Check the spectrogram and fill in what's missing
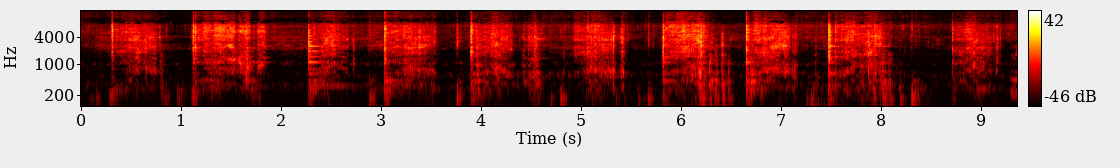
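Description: A spoon stirs and scrapes potatoes coated in spice paste in a pan for potato dum, in repeated rhythmic strokes with soft sizzling underneath, close and moderately loud, no talking.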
